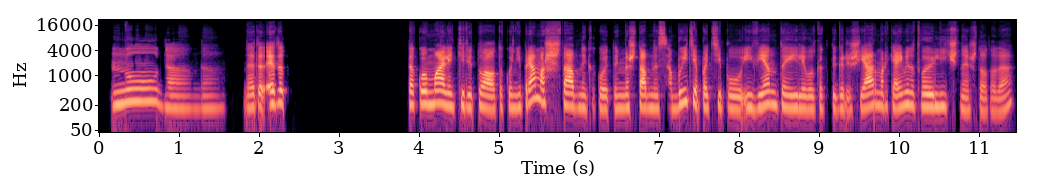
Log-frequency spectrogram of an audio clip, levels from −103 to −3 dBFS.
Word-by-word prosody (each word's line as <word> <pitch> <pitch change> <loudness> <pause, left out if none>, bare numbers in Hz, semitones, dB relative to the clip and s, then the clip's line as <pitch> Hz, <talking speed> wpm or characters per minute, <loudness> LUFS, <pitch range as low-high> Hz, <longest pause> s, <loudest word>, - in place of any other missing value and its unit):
Ну, 245 +4 -1
да, 170 -4 -8
да, 170 +1 -14 0.3
это 175 +2 -1
этот 220 0 +4 1.5
Такой 215 +1 +3
маленький 205 -3 +4
ритуал, 175 -2 +2
такой 175 +1 -8
не 175 +1 -5
прям 275 - +5
масштабный 190 -7 +3
какое-то 165 +1 -6
масштабное 175 0 +2
событие, 210 +7 -2
по 175 - -2
типу 170 -3 -5
ивента 190 +3 -1
или 170 -1 0
вот, 160 -1 -5
как 170 -1 -9
ты 165 - -8
говоришь, 160 0 -4
ярмарки, 185 0 +2
а - - +4
именно 200 +2 -1
твоё 185 0 0
личное 180 -4 -3
что-то, 145 -1 -8
да? 150 +5 -5
175 Hz, 155 wpm, -22 LUFS, 165-200 Hz, 1.5 s, прям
